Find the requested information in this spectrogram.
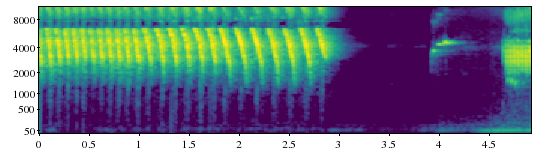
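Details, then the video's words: Canary delivering fast repeated downslurred notes in a rolling sequence for about three seconds, then a pause, a short chirp and the start of another trill. "Burung kenari gacor ngerol panjang"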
